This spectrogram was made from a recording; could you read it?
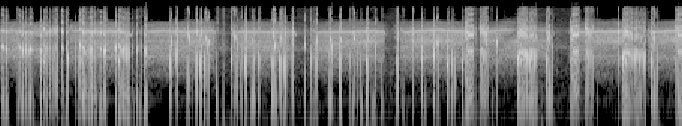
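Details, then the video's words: Swiftlet calls in a stereo lure track: dense, rapid, crackling chirps run almost without pause, over a steady thin high-pitched tone, with brief gaps now and then. "suara burung walet"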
